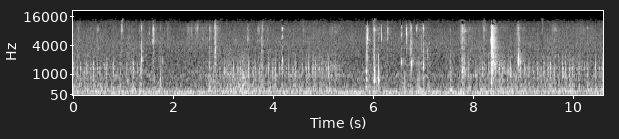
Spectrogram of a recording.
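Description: Faint, irregular clicks and taps of a kitchen utensil against cookware as meat sauce is put on and spread over a layer of penne in a baking pan, with a few louder clicks about six and eight seconds in.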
